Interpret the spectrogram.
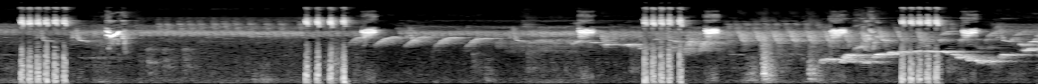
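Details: Sunbird song full of mimicked phrases, used to coax a silent sunbird to sing: a sustained high trill with a run of descending slurred notes, a low wavering whistle, and spaced bursts of rapid clicking.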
